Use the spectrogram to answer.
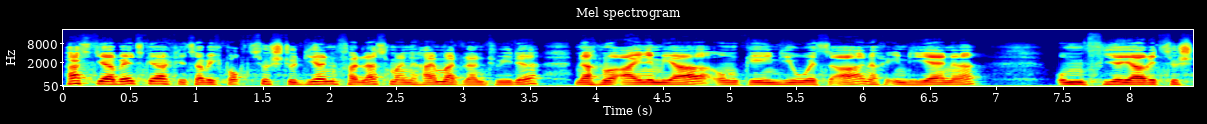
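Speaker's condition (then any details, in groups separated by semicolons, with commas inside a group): Cleft palate; says cannot pronounce country name Guatemala because of cleft palate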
